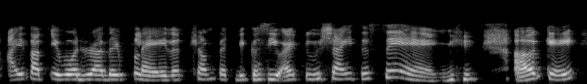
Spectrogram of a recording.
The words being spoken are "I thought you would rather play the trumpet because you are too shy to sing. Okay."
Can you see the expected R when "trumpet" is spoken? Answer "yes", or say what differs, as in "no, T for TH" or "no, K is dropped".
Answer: yes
